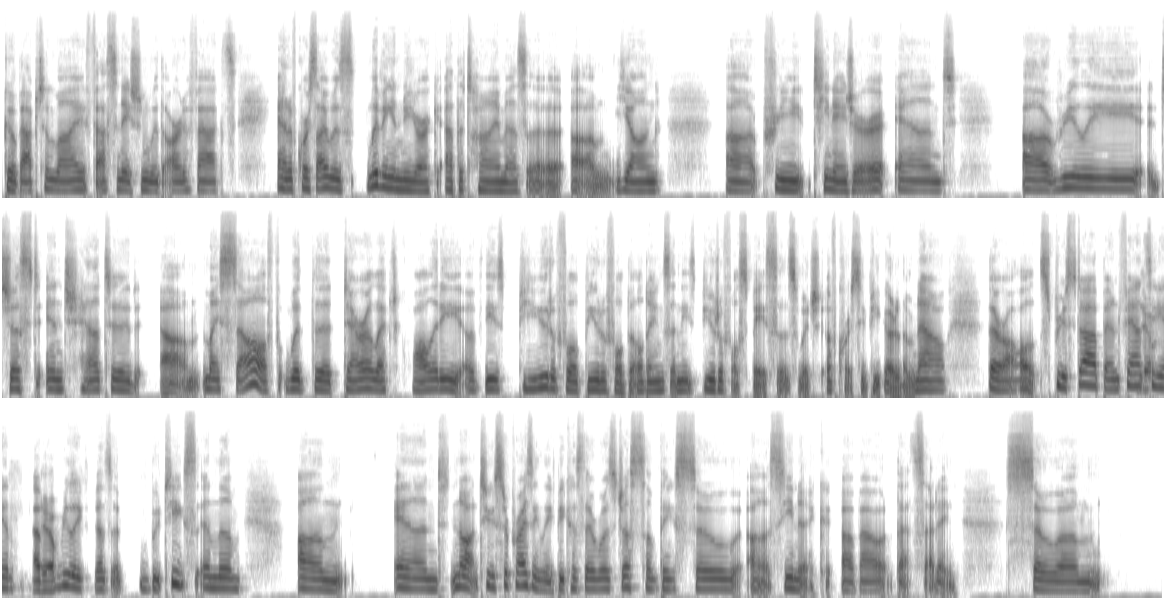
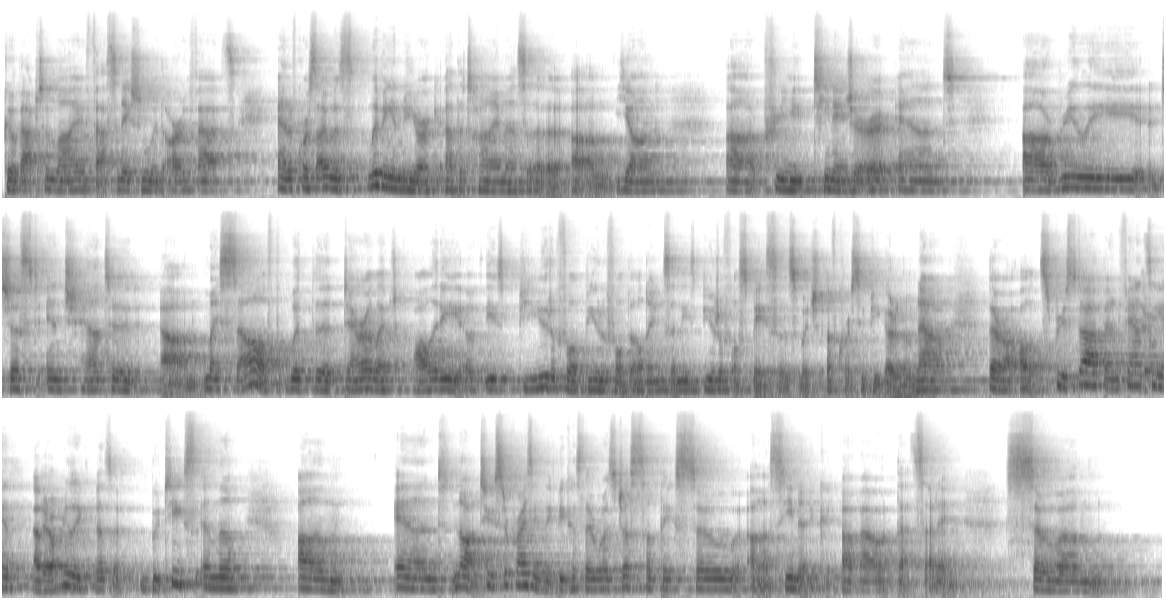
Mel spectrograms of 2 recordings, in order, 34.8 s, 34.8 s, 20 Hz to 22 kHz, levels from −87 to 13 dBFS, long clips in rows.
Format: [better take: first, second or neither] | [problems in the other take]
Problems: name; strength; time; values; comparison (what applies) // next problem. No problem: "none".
first | room echo; slight; dies away in 1.1 s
